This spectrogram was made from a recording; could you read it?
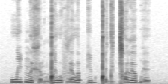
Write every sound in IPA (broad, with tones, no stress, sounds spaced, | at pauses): w i˥ ʔ ŋ ə˩ xʲ ʌ˩ m ŋ͡ǃ ɪ˥ w ʊ˩ f lʲ ʌ˥ w ə˥ ʔ k i˥ b ǃ ɪ˩ d i˩ ɡ͡ǀ ɒ˥ lʲ ɒ˥ b ɪ˩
